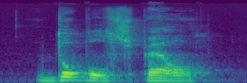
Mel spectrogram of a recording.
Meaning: a die game (game played with dice), often a gambling game
- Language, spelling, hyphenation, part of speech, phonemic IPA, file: Dutch, dobbelspel, dob‧bel‧spel, noun, /ˈdɔ.bəlˌspɛl/, Nl-dobbelspel.ogg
